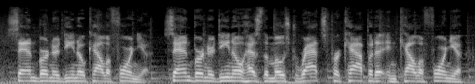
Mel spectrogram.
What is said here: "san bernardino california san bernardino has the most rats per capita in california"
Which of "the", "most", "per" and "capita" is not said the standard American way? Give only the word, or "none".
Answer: none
